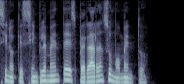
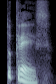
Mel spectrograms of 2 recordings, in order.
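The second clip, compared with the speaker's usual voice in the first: ironic, defiant; 2 semitones lower than usual. Acted. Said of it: "Su tonito irónico, desafiante".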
